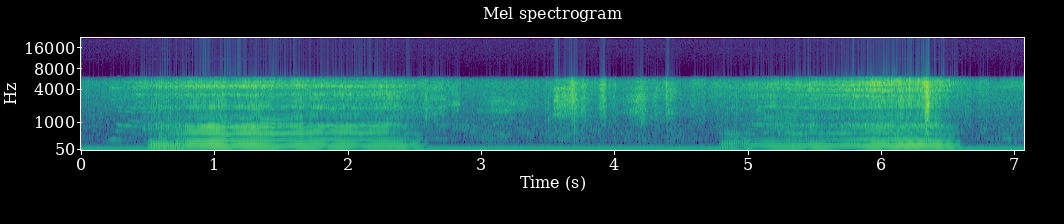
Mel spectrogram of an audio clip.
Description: My dad snoring with his mouth shut... WOW!!!!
